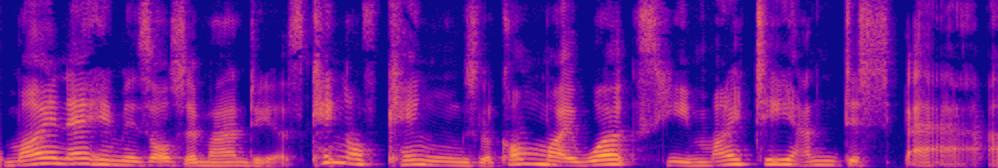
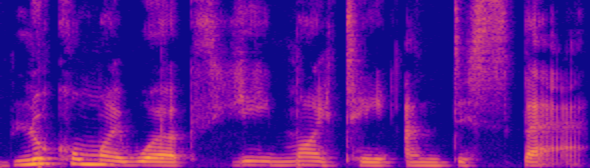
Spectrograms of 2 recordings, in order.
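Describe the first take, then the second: First: Lightly voiced proud king; a hint of a boastful king, slowing on "and despair"; Ozymandias's boast. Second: Slow, deliberate command, "Look" stressed; commanding imperative. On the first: Teacher reading the king's boast on his statue, lightly proud. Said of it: "We've got this dialogue in the middle". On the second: Shown as a demonstration. Teacher showing the imperative form to the class, slow and commanding. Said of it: "the imperative form".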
